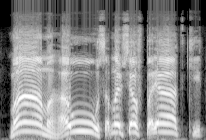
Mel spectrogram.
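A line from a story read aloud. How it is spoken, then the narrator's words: Shouted from afar. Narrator (Russian): крикнула Эйлин издалека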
